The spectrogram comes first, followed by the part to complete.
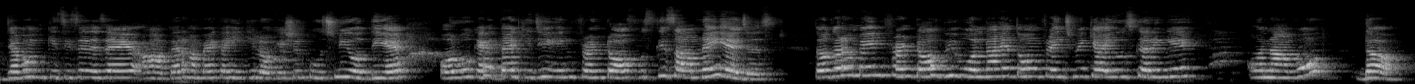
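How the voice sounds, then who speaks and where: A very high-pitched woman from India teaches a lesson at an unhurried pace. She repeats each word and asks the viewer to say it back, and the room gives her voice a clear echo. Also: fairly even intonation, fairly bright tone. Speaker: French teacher. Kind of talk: language lesson.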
